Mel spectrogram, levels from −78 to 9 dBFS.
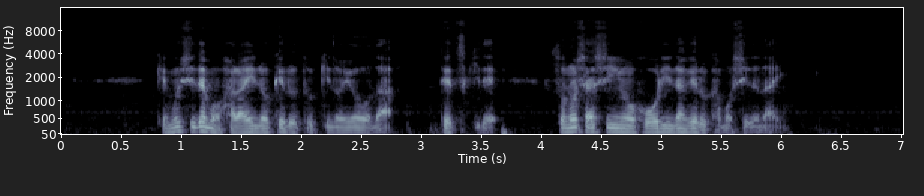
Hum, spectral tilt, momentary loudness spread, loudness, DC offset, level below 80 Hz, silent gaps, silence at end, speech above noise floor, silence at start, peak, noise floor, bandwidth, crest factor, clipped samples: none; -7 dB/octave; 12 LU; -28 LUFS; under 0.1%; -52 dBFS; none; 1 s; 43 dB; 0.8 s; -4 dBFS; -70 dBFS; 11 kHz; 24 dB; under 0.1%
